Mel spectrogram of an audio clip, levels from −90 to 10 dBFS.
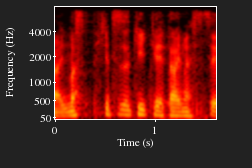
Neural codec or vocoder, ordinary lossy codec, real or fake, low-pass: codec, 24 kHz, 1.5 kbps, HILCodec; none; fake; 7.2 kHz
